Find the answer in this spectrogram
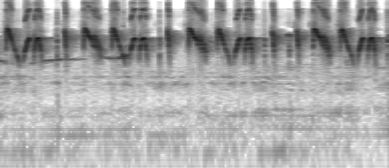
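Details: Ciblek gunung (hill prinia) singing actively, repeating shrill, swooping two-part notes in quick succession, with a faint slurred whistle near the start.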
